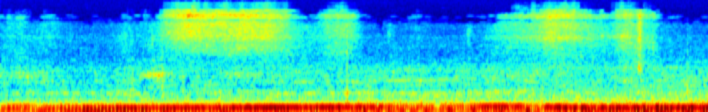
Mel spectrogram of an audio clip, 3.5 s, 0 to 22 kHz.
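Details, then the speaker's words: Honda with 219,000 miles, driving with a steady low drone; clean, smooth upshift from first to second with no clunk after the empty transmission was refilled with fluid. A slight clunk into third remains. "Oh, that was a smooth shift into second. But first to second wasn't the real problem. But those, that big clunking noise is gone."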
